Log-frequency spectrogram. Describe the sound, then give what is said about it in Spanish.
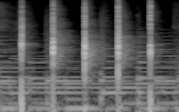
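Five crisp, evenly spaced claps ring out in a steady rhythm, like a single person applauding, given for doctors, parents and medical staff, over a faint sustained tonal hum underneath; no one speaks. “muchas gracias, un fuerte aplauso”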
